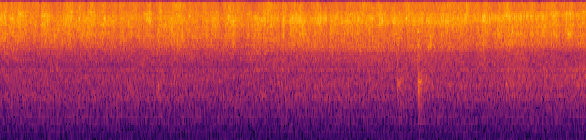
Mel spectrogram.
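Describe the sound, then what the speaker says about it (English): Onion and garlic sizzle in a pan for vegan Mexican black beans, a close, even frying hiss with a couple of light scraping taps as they are stirred, all brief and without any voices. "And stir everything around just a little bit."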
